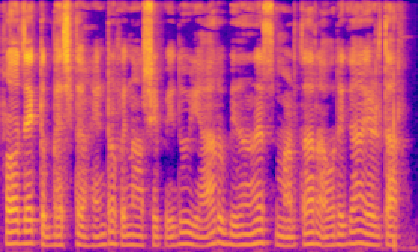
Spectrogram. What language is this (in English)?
Kannada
